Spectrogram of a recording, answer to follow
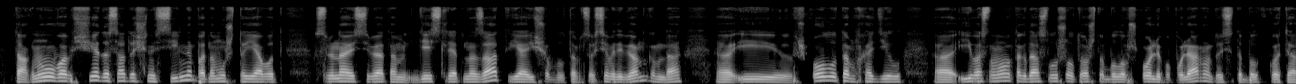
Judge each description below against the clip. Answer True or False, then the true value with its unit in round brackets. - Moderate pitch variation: True (3.7 semitones)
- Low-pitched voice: True (130 Hz)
